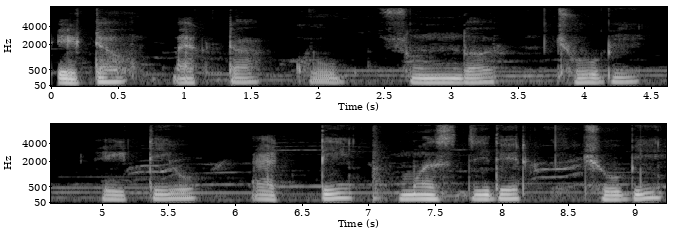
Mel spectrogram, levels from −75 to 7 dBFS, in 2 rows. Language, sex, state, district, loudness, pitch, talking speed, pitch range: Bengali, male, West Bengal, Paschim Medinipur, -21 LUFS, 125 Hz, 60 wpm, 115-145 Hz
